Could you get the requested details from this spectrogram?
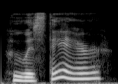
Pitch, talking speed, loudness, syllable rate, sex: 245 Hz, 150 wpm, -14 LUFS, 4.0 syllables/s, female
